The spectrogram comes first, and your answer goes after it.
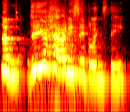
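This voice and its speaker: A woman asks quick, teasing questions in a casual interview. Her voice is high and lively, rising and falling a lot. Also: a little hiss or hum.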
